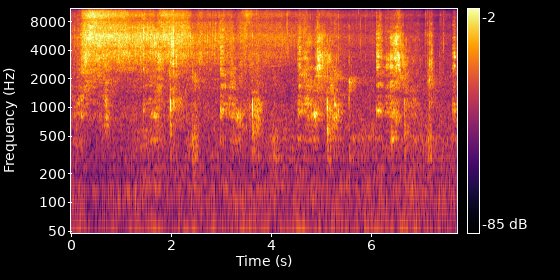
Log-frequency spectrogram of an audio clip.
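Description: Chicken and onion-tomato paste frying and sizzling in a pan, stirred with a slotted spatula that scrapes and clicks against the pan now and then. The sizzle is strongest in the first couple of seconds. The masala is being fried until the oil separates.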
